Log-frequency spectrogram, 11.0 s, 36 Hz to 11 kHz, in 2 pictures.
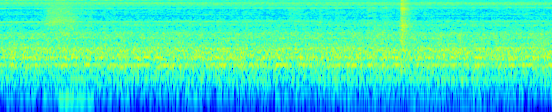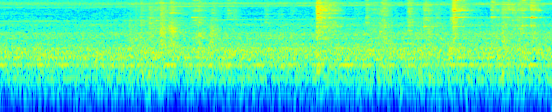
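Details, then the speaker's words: Hotpoint WMA40 washing machine on a 60 wash, rinse and spin, before the fast spin: a steady roaring drone with a hum on top; drum bearings already audibly rumbling but the machine still handles it. "so that isn't the fast spin and it already sounds a bit bearingy there yeah i can hear those bearings in it"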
